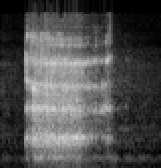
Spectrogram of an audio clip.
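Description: A single loud, close burp lasting about a second, rising abruptly and then trailing off into silence.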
